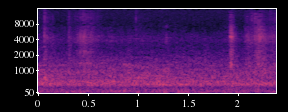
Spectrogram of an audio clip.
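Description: Faint, steady crowd-and-stadium ambience with a few scattered small clicks and knocks; no music is playing yet.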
